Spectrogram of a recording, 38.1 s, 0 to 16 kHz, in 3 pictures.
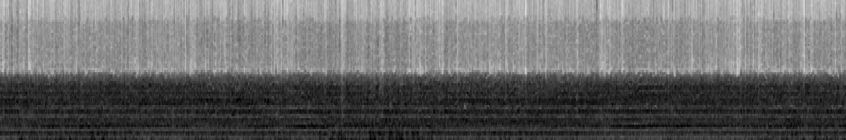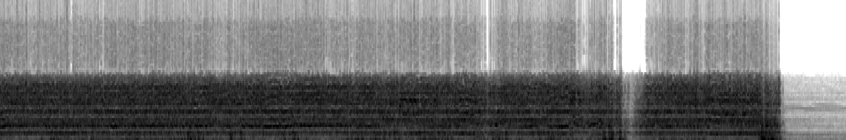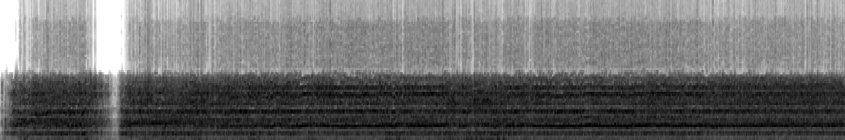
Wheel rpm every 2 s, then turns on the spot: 230, 230, 220, 220, 220, 230, 230, 230, 230, 220, 150, 170, 40, 140, 210, 220, 220, 220, 230.
none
